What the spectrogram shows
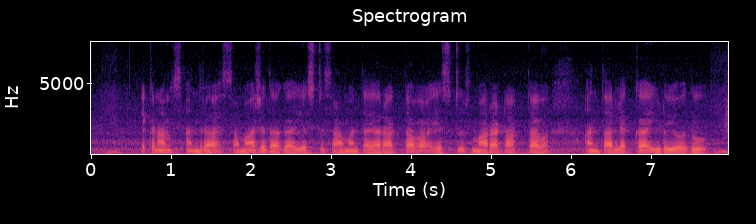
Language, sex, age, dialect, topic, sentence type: Kannada, male, 25-30, Central, banking, statement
